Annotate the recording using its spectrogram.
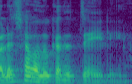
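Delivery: normal talking voice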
